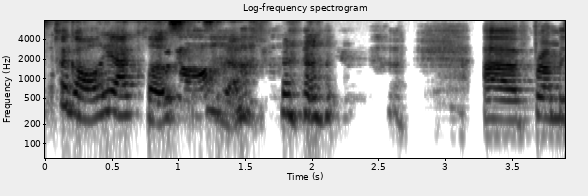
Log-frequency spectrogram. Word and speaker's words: Pagal: I hope I pronounced your name right, Pagal. It's Pagal, yeah, close Pagal, enough.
